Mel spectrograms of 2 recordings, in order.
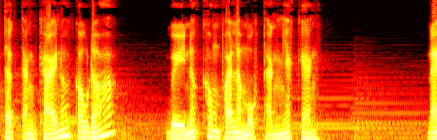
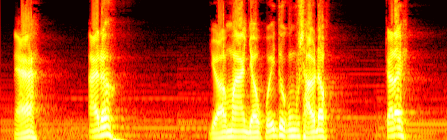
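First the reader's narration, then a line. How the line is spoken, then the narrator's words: Irritated boy shouting. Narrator (Vietnamese): Thằng Khải bắt đầu bực mình, nó quát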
